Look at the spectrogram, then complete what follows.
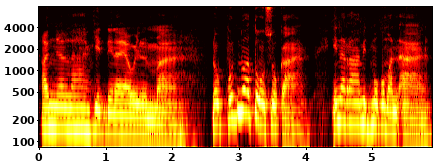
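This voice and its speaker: Man acting a lively, blunt Ilocano friend. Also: a little high, unhurried. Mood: scolding, egging on. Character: teasing, blunt male friend egging others on. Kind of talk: comedy audio drama acting.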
